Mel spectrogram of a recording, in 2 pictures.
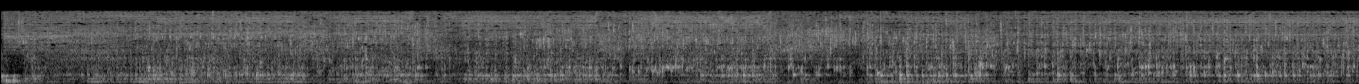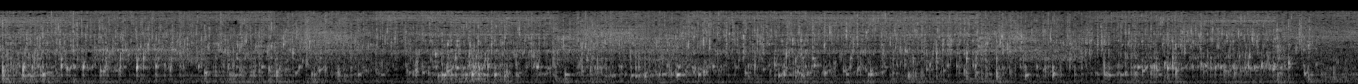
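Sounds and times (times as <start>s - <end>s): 
utility room sink filling a plastic bucket with water: 0.0s - 27.1s.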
